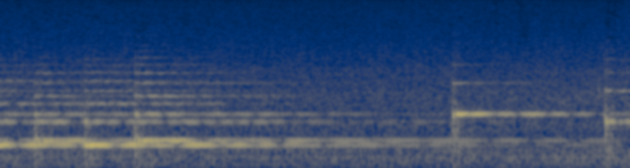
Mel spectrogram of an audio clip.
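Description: Instrumental music from an indie rock demo recording: a few quick plucked notes about every half second, then long notes left to ring out bell-like, with a new higher note about four and a half seconds in.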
